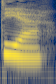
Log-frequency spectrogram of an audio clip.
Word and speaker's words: Dai: Her name, Shi Dai, pronounced Dia, literally means stone butterfly.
